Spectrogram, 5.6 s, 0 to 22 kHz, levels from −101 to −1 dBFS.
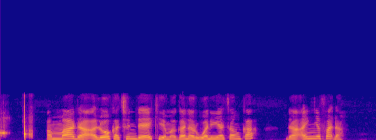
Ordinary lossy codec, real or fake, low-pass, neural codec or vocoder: AAC, 48 kbps; real; 7.2 kHz; none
